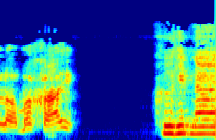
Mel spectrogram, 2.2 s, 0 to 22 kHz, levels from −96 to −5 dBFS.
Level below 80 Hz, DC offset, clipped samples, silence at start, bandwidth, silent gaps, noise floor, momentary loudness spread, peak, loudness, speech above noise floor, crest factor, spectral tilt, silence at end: -68 dBFS; under 0.1%; under 0.1%; 0 s; 11 kHz; none; -85 dBFS; 6 LU; -2 dBFS; -18 LUFS; 68 dB; 16 dB; -4.5 dB/octave; 0 s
